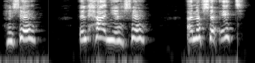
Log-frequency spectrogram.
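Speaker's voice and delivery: high, anxious call for help; panicked plea. Acted. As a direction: plead urgently to be rescued. Frightened woman phones friend for rescue.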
